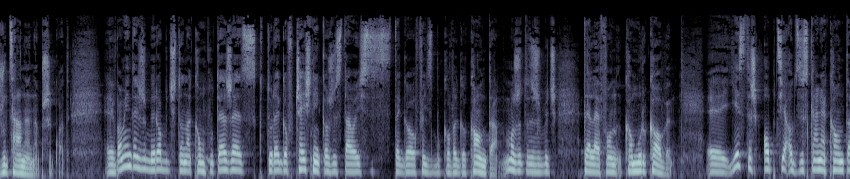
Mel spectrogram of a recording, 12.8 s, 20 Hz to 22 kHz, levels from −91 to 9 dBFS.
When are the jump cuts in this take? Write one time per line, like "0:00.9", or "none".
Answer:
0:01.7

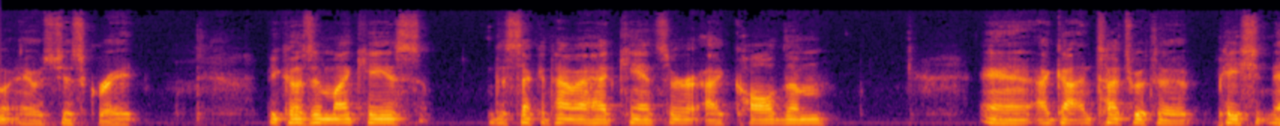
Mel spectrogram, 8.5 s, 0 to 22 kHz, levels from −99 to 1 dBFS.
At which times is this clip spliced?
0:01.6

